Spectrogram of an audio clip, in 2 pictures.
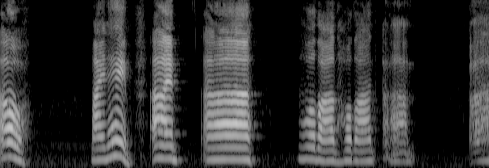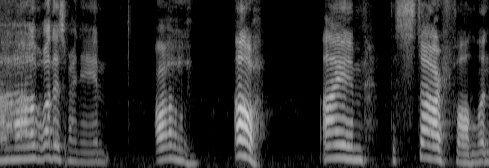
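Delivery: high, very slow, drawn-out little spirit voice. Voicing a little spirit in a lantern greeting the players: voicing a little spirit. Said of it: "you see this little spirit".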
